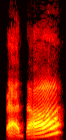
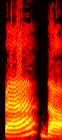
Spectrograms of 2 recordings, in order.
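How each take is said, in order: First: "पैदा" blended, rising at the end; joined word. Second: "पै... दा" with a gap between; syllable by syllable. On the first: Teacher completing the word for class, "पैदा" joined up. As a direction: run "पैदा" together as one word. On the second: Teacher reading matra words to class, "पै - दा" split. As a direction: break "पैदा" into two syllables. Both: Shown as a demonstration. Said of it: "इस तरह से read करेंगे".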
